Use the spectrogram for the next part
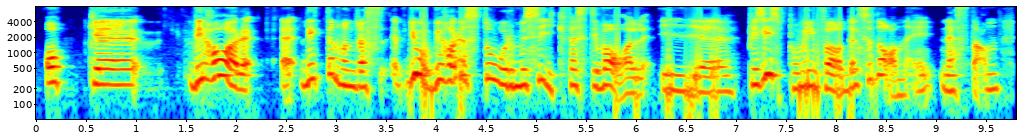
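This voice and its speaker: A woman hosting a casual livestream from her home office, chatting and reading out viewer comments with frequent hesitations. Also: a little high. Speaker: livestream host.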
